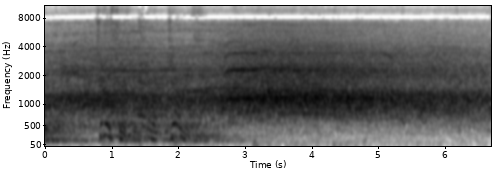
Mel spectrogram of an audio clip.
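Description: A large crowd cheers and screams loudly in a big echoing arena.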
